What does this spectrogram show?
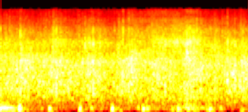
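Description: Steady applause from a small group, a dense rattle of many hands clapping at a fairly even level for a couple of seconds, with no voices over it.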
